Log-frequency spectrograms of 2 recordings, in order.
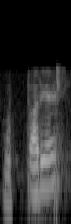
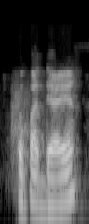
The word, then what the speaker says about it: Upadhyaya: And how do you pronounce the defendant's last name? Upadhyay? Upadhyaya.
